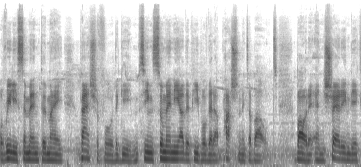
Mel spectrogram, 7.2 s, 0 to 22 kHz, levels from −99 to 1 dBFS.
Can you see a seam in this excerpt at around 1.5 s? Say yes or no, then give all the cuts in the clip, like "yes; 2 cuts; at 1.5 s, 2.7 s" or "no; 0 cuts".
no; 0 cuts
